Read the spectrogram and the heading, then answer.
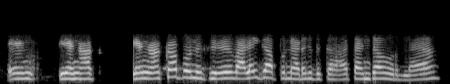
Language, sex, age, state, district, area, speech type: Tamil, female, 18-30, Tamil Nadu, Kallakurichi, rural, conversation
